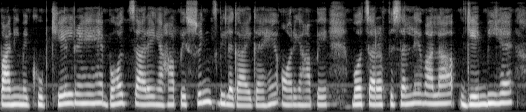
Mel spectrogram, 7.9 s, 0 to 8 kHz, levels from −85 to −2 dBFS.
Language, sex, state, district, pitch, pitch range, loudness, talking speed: Hindi, female, Jharkhand, Garhwa, 215 Hz, 210-240 Hz, -16 LUFS, 190 wpm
